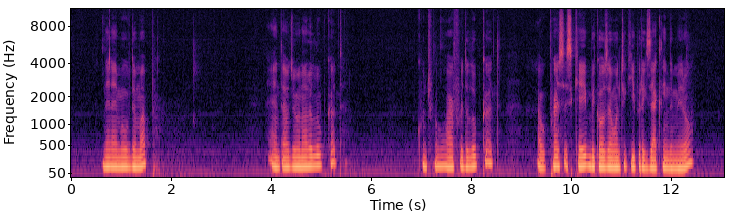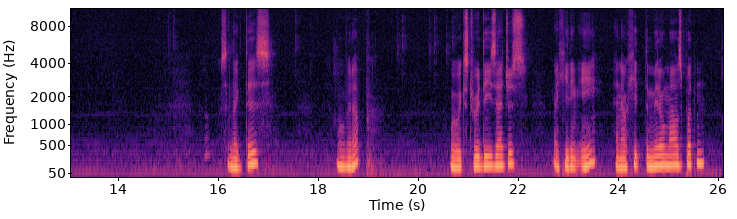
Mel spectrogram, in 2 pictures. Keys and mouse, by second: 2.5-4.3 middle drag, 5.5 ctrl+r, 12.3-15.0 middle drag, 15.0-18.2 drag, 19.6-22.5 drag, 19.6 middle click, 22.9 e.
